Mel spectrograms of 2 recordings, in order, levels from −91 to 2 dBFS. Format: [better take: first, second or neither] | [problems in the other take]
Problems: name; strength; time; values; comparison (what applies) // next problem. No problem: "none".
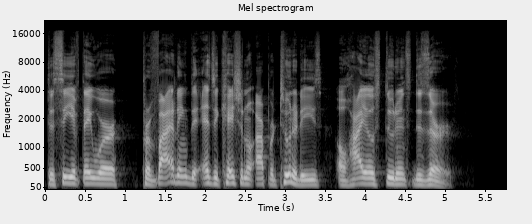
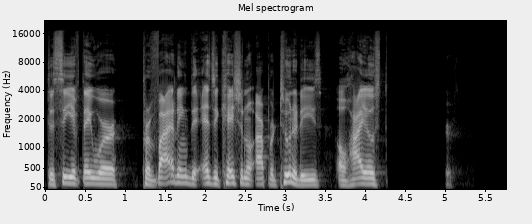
first | audio cutting out; at 4.5 s for 0.5 s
